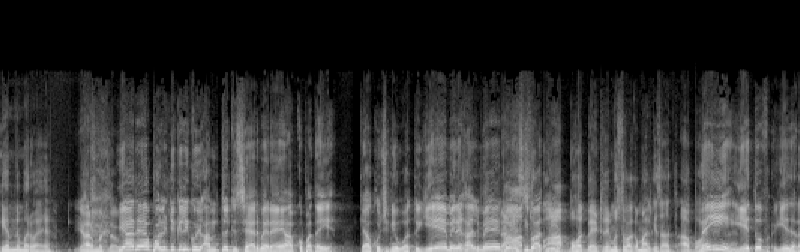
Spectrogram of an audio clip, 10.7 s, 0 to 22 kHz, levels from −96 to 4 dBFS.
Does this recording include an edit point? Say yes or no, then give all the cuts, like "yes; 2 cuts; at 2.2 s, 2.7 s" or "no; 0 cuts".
no; 0 cuts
